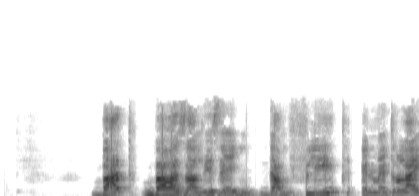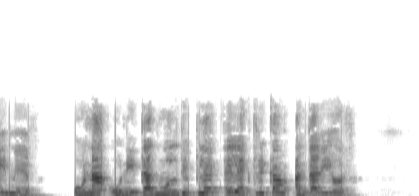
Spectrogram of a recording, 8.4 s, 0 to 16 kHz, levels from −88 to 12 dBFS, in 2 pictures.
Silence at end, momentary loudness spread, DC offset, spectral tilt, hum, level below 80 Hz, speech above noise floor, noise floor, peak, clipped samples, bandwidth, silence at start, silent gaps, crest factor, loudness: 0.7 s; 15 LU; under 0.1%; -3.5 dB/octave; none; -58 dBFS; 53 dB; -75 dBFS; -2 dBFS; under 0.1%; 8.2 kHz; 0.95 s; none; 20 dB; -21 LUFS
